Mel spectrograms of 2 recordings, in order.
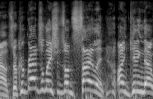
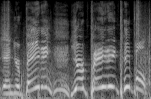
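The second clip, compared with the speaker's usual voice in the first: high, drawn-out indignant protest; outraged gamer protest, stretched out; indignant accusation; 8 semitones higher, slower than usual. Real, not acted. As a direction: call them out, slow and high. Accusing players of baiting.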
